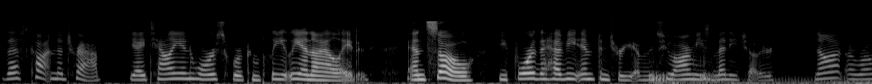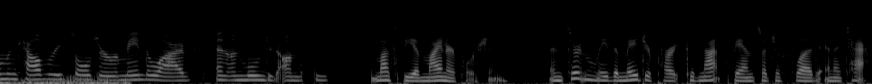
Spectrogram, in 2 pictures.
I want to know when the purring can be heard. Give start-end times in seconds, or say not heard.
6.5-10.1.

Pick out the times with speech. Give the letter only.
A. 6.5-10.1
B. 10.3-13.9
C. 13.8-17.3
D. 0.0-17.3
D.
